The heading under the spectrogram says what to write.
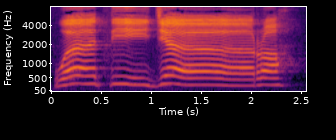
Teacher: Rah bila berhenti ta marbutah jadi ha. Ta marbutah bila berhenti jadi ha.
